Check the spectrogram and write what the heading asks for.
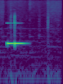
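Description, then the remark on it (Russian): A short electronic tone from a phone app, triggered by voice command, opens a barrier gate at an underground parking entrance: a single steady beep lasting about a third of a second, followed by a faint click; no one speaks. “Это Siri, э, Apple, плюс э, шорткаты приложения Apple и плюс внешнее приложение для открытия шлагбаума. Привет, Siri. Открой конюшню.”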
